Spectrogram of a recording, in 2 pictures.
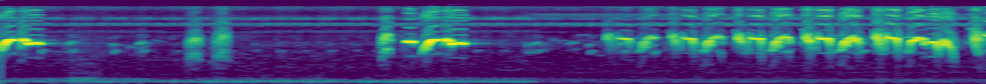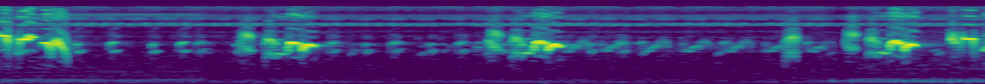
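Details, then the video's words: Sooty-headed bulbul, kept as a lure bird, giving loud rapid song to provoke rival bulbuls: dense runs of bright, slurred whistled notes in quick bursts, with a low rumbling background hum early and late. "SUARA BURUNG KUTILANG GACOR SUARA RAPATBIKIN KUTILANG LAIN IKUT GACOR"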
